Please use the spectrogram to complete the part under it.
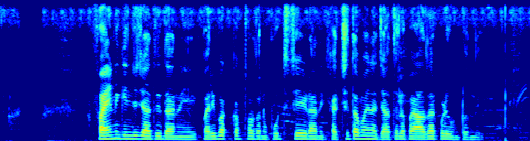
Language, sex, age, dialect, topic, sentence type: Telugu, male, 25-30, Central/Coastal, agriculture, statement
